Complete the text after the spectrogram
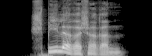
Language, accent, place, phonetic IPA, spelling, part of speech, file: German, Germany, Berlin, [ˈʃpiːləʁɪʃəʁəm], spielerischerem, adjective, De-spielerischerem.ogg
- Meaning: strong dative masculine/neuter singular comparative degree of spielerisch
